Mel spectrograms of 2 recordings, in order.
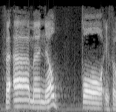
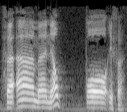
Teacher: The ta is completely dropped. And we merge the noon with the ta, because it is not possible, or it is very difficult to pronounce both of these letters individually.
